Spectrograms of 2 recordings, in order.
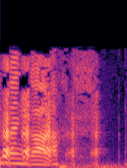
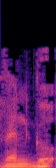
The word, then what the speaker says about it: Van Gogh: Say it like you were Dutch. – Van Gogh. – Van Gogh.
